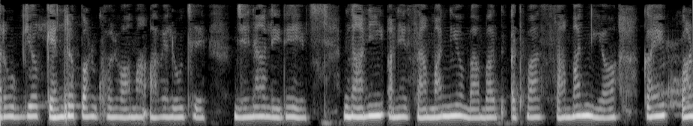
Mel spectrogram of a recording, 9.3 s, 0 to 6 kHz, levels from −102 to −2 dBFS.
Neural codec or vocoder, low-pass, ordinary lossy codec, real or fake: codec, 24 kHz, 6 kbps, HILCodec; 5.4 kHz; MP3, 32 kbps; fake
